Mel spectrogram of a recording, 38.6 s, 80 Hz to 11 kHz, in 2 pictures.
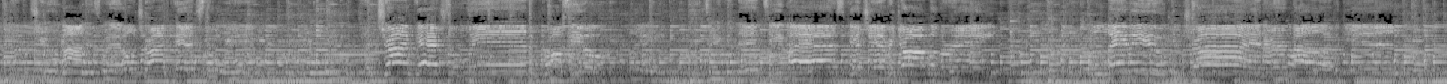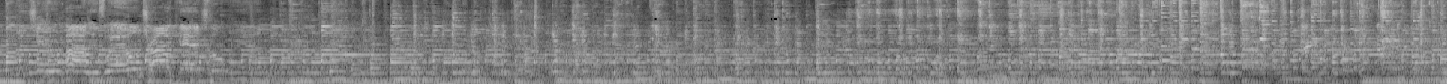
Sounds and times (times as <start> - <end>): Banjo: 0.0 - 38.5
Country: 0.0 - 38.5
Guitar: 0.0 - 38.5
Violin, fiddle: 0.0 - 38.5.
